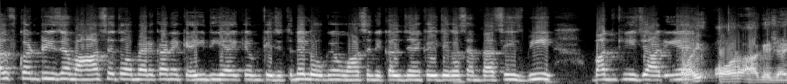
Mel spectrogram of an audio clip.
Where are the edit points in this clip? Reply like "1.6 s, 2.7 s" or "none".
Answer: 6.8 s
